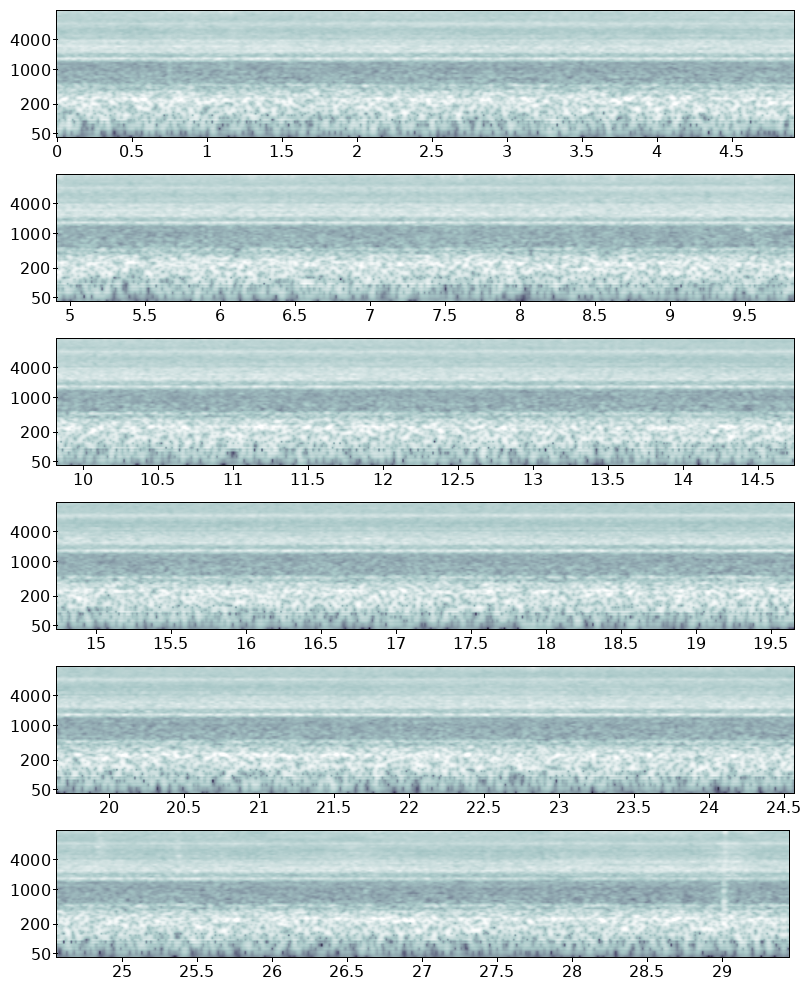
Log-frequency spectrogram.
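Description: Jet airliner cabin noise during the climb after takeoff: a steady, even roar of engines and airflow, with a faint steady whine above it.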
